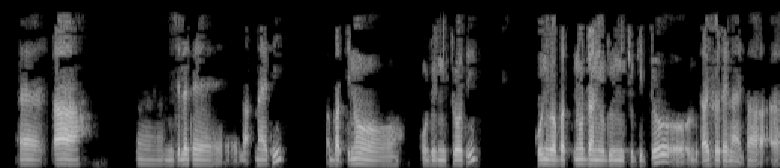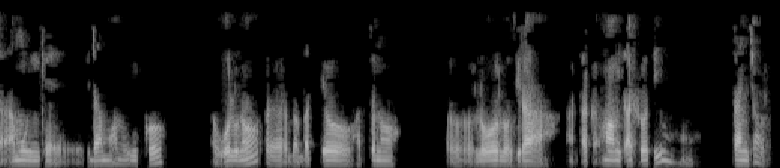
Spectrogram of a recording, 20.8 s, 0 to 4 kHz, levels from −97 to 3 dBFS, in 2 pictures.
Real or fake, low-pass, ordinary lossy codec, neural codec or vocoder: real; 3.6 kHz; MP3, 16 kbps; none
